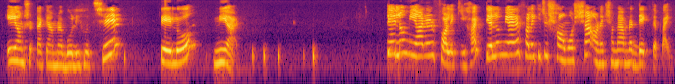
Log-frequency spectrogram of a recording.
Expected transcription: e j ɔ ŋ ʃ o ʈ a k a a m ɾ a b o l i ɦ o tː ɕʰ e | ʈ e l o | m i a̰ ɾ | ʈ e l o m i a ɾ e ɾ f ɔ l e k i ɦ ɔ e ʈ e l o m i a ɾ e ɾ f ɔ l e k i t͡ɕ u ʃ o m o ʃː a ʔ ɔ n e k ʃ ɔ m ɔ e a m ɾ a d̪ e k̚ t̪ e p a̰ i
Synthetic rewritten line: e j ɔ ŋ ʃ o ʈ a k e a m ɾ a b o l i ɦ o tː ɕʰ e | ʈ e l o | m i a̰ ɾ | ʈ e l o m i a ɾ e ɾ f ɔ l e k i ɦ ɔ e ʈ e l o m i a ɾ e ɾ f ɔ l e k i t͡ɕʰ u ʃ ɔ m o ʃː a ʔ ɔ n e k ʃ ɔ m ɔ e a m ɾ a d̪ e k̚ t̪ e p a̰ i

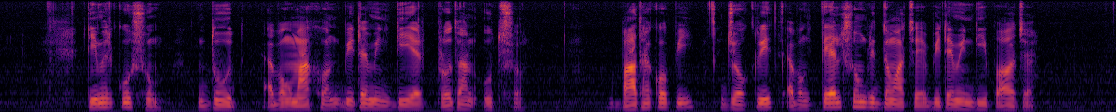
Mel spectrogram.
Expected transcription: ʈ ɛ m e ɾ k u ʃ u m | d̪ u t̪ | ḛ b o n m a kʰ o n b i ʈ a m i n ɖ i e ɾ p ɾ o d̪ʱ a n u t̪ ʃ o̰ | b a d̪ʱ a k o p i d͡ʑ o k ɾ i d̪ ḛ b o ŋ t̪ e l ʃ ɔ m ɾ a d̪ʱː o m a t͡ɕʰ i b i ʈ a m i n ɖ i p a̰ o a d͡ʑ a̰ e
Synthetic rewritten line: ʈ i m e ɾ k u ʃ u m | d̪ u d̪ | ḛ b o ŋ m a kʰ o n b i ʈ a m i n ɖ i e ɾ p ɾ o d̪ʱ a n u t̪ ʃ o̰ | b a d̪ʱ a k o p i d͡ʑ o k ɾ i t̪ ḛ b o ŋ t̪ e l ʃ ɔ m ɾ i d̪ʱː o m a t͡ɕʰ e b i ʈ a m i n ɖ i p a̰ o a d͡ʑ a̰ e

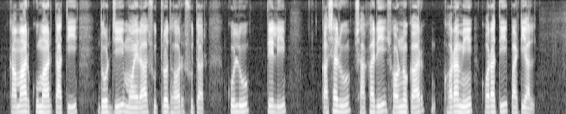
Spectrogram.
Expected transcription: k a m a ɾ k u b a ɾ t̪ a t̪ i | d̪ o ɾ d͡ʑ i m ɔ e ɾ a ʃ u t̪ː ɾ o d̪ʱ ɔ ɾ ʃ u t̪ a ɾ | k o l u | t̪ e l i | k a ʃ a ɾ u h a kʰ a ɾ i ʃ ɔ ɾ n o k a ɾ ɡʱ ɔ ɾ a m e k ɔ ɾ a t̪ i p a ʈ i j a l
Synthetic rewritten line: k a m a ɾ k u m a ɾ t̪ a t̪ i | d̪ o ɾ d͡ʑ i m ɔ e ɾ a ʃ u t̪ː ɾ o d̪ʱ ɔ ɾ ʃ u t̪ a ɾ | k o l u | t̪ e l i | k a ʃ a ɾ u ʃ a kʰ a ɾ i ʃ ɔ ɾ n o k a ɾ ɡʱ ɔ ɾ a m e k ɔ ɾ a t̪ i p a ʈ i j a l

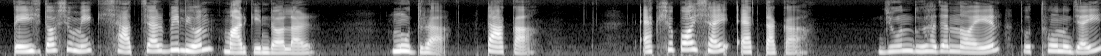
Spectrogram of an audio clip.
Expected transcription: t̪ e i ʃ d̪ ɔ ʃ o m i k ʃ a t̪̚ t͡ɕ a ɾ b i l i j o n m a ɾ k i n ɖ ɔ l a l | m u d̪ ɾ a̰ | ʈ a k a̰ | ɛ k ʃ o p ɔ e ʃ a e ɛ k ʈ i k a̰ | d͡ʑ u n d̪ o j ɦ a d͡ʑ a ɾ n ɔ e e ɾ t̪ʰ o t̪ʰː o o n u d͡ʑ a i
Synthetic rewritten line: t̪ e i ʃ d̪ ɔ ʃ o m i k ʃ a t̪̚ t͡ɕ a ɾ b i l i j o n m a ɾ k i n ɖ ɔ l a ɾ | m u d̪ ɾ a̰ | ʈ a k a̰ | ɛ k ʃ o p ɔ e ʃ a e ɛ k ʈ a k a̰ | d͡ʑ u n d̪ u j ɦ a d͡ʑ a ɾ n ɔ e e ɾ t̪ o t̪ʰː o o n u d͡ʑ a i

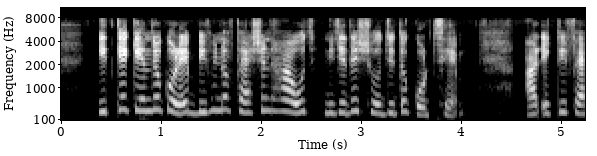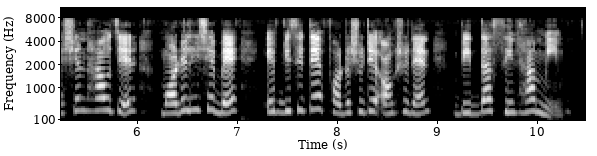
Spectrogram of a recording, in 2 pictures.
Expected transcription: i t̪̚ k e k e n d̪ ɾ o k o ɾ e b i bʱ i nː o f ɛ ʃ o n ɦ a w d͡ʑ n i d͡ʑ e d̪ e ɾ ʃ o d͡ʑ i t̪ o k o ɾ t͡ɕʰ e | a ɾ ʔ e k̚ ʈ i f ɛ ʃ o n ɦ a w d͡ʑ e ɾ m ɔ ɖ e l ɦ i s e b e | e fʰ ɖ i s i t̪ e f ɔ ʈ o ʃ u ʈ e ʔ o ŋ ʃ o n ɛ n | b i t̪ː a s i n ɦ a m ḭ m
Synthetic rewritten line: i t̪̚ k e k e n d̪ ɾ o k o ɾ e b i bʱ i nː o f ɛ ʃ o n ɦ a w d͡ʑ n i d͡ʑ e d̪ e ɾ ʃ o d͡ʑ i t̪ o k o ɾ t͡ɕʰ e | a ɾ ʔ e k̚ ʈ i f ɛ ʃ o n ɦ a w d͡ʑ e ɾ m ɔ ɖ e l ɦ i ʃ e b e | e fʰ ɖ i s i t̪ e f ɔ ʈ o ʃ u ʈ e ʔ ɔ ŋ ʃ o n ɛ n | b i d̪ː a s i n ɦ a m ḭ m

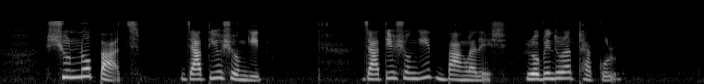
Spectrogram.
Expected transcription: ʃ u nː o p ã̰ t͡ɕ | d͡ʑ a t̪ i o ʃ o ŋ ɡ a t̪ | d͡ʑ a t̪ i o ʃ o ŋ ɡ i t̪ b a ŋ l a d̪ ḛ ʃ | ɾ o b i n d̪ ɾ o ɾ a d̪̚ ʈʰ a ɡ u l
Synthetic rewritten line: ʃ u nː o p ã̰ t͡ɕ | d͡ʑ a t̪ i o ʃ o ŋ ɡ i t̪ | d͡ʑ a t̪ i o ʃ o ŋ ɡ i t̪ b a ŋ l a d̪ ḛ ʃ | ɾ o b i n d̪ ɾ o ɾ a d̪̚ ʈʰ a k u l

